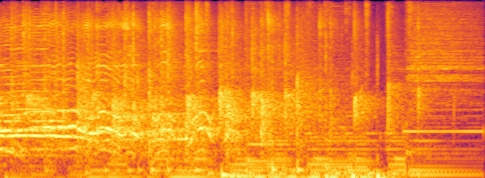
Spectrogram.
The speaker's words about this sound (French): Ah ouais, on peut l'applaudir. Ouais, bravo.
